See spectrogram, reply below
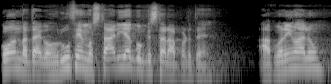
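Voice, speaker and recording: Children's Quran teacher, patient quizzing, slow demonstration of each sound, mid-pitched voice. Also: expressive. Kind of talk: children's Quran recitation lesson.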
